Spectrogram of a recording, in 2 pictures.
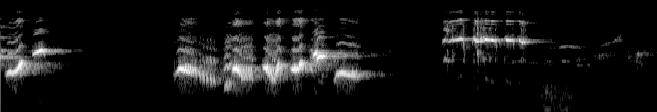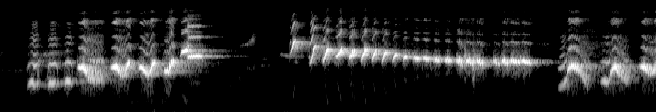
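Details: White-rumped shama, singing eagerly and aggressively to provoke other birds: short scratchy warbled bursts, a thin high whistle, then a long fast trill falling steadily in pitch.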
